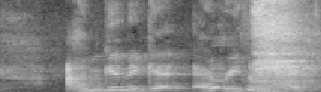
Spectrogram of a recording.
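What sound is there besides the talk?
sneeze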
